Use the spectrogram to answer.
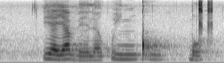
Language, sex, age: Xhosa, female, 21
